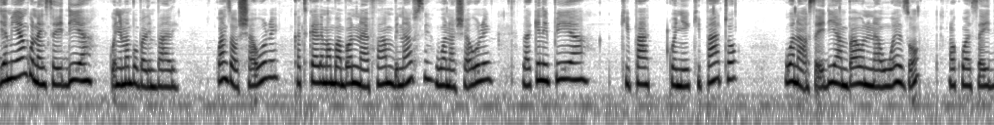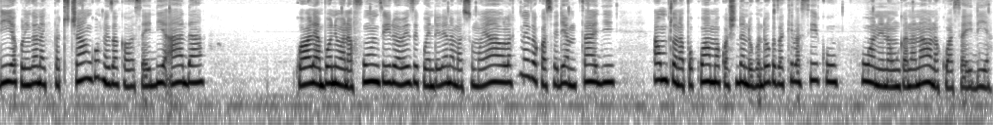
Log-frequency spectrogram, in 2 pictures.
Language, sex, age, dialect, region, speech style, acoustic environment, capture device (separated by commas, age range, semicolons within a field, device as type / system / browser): Swahili, female, 25-34, Tanzania - Dar es Salaam, Tanzania, relaxed, nature; silence; appliances, mobile / Linux / Chrome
